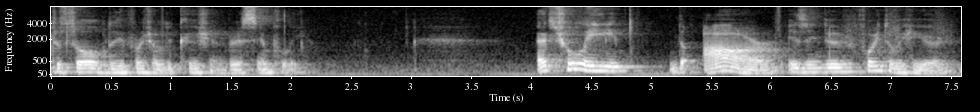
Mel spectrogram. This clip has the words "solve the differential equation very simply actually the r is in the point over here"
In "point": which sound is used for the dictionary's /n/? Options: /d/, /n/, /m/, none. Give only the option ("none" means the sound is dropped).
none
